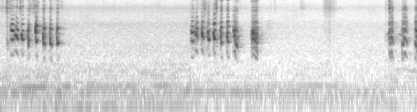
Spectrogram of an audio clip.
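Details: Female sooty-headed bulbul luring a male with her call: three bursts of fast, harsh rattling pulses, the second ending in a single louder note, with brief quiet gaps.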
